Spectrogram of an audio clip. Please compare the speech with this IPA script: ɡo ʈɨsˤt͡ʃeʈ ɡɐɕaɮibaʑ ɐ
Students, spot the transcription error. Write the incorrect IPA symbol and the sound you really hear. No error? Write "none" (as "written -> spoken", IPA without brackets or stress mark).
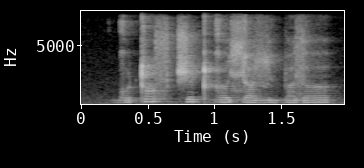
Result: ʑ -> z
